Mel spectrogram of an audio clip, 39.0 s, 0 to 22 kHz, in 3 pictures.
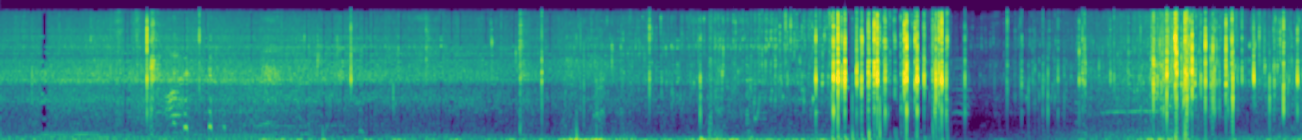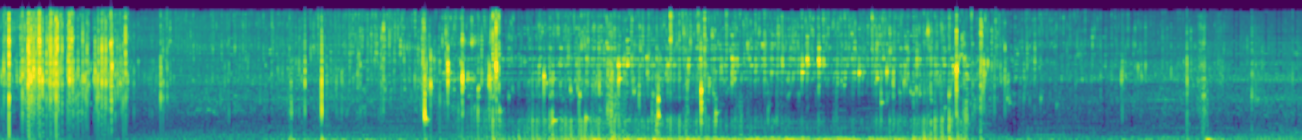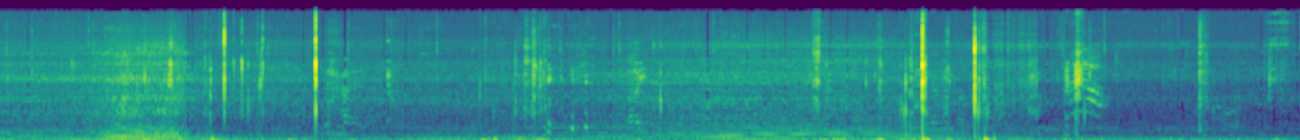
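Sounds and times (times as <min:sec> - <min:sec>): rain: 0:00.0 - 0:38.7
water splashing and pouring: 0:02.8 - 0:28.2.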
